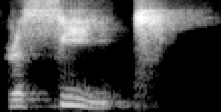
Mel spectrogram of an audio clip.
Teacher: P is silent and you bring a long E sound there.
